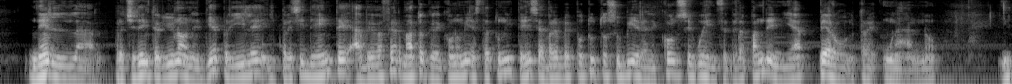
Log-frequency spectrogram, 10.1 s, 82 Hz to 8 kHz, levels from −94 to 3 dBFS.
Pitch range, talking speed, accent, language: 105-130 Hz, 140 wpm, native, Italian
